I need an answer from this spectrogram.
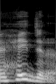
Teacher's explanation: জিম কলকলার হরফ ধাক্কা দিয়ে পড়তে হবে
